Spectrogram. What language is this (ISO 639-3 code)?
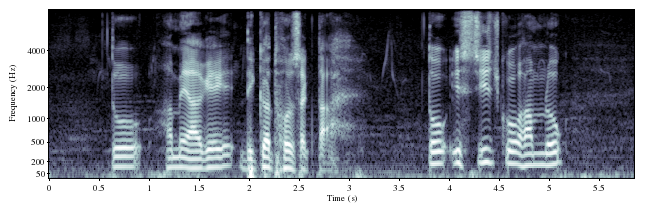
hin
